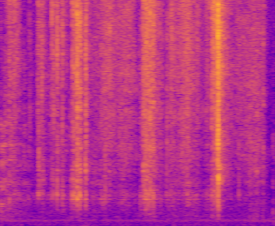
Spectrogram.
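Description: Scissors cutting through paper for a Dollar Tree fake bake cupcake bouquet craft, several separate crisp snips close by in an otherwise quiet room.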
